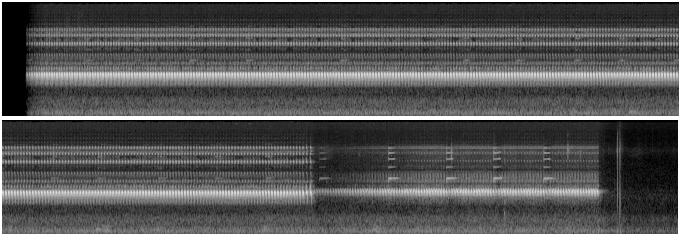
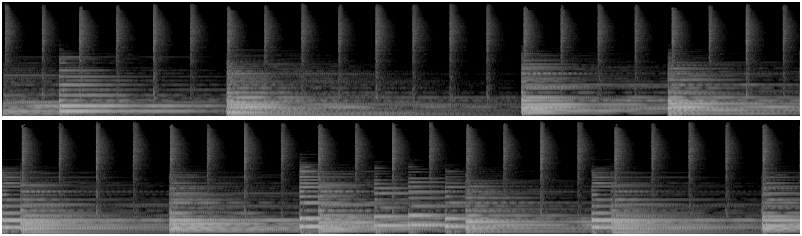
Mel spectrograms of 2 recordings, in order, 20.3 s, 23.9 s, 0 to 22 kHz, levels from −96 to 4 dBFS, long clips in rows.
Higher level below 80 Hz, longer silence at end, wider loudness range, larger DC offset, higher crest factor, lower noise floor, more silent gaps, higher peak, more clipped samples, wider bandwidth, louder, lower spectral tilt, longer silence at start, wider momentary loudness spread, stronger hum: about the same, -60 dBFS vs -56 dBFS; first, 1.2 s vs 0 s; about the same, 5 LU vs 4 LU; neither; second, 10 dB vs 18 dB; about the same, -59 dBFS vs -58 dBFS; neither; first, -6 dBFS vs -18 dBFS; neither; second, 10 kHz vs over 20 kHz; first, -13 LUFS vs -36 LUFS; second, 2 dB/octave vs -6 dB/octave; first, 0.4 s vs 0 s; second, 5 LU vs 16 LU; neither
